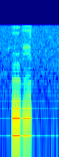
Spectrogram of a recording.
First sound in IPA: ŋ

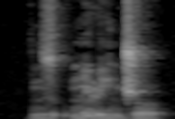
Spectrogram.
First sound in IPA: n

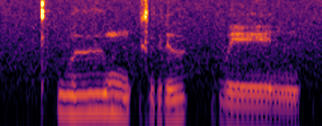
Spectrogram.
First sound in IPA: kʰ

